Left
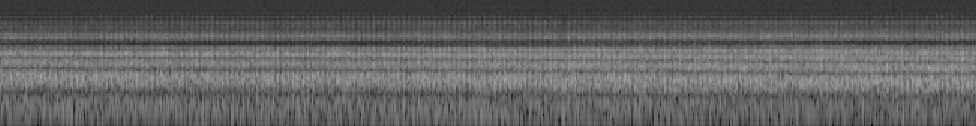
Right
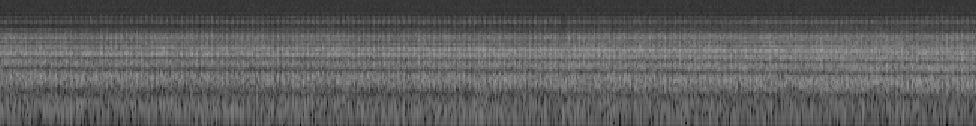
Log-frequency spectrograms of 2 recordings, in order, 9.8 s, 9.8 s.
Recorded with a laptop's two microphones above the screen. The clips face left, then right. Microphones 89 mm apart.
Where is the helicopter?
20° left (ahead or behind).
